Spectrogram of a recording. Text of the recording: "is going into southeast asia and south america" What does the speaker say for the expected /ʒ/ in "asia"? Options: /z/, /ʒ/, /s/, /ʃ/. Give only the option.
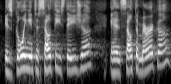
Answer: /ʒ/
